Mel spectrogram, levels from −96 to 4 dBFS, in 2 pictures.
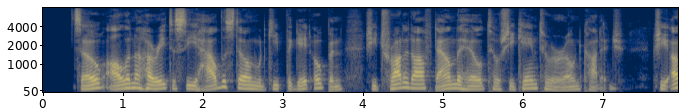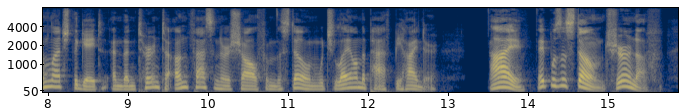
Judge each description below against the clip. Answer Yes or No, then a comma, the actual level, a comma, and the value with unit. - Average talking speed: No, fast, 210 wpm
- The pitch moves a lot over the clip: Yes, wide, 5.9 semitones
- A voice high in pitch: No, low, 130 Hz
